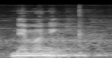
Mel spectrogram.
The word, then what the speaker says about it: mnemonic: okay mne mne ne mnemonic okay here m is silent okay now let's take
